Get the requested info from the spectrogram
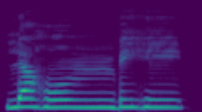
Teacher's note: کلمت لہم کے آخری میں میم ساکن ہے، پھر حرف البا ہے. با حروف الاخفاء الشفوی میں سے ہے تو ہم یہ حکم کو غنہ کے ساتھ ادا کریں گے.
